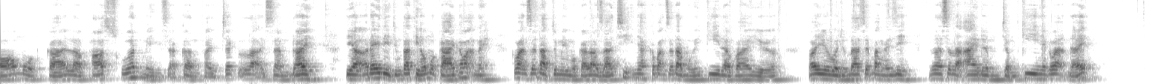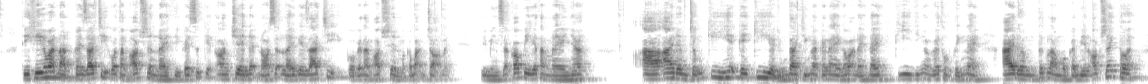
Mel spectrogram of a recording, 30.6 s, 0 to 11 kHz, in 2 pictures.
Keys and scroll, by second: 24.1 ctrl+c.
